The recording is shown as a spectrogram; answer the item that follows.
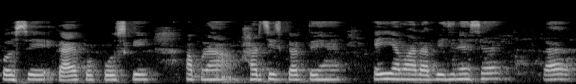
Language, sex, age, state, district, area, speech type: Hindi, female, 60+, Bihar, Vaishali, urban, spontaneous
